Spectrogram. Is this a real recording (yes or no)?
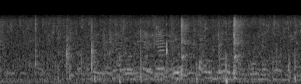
yes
